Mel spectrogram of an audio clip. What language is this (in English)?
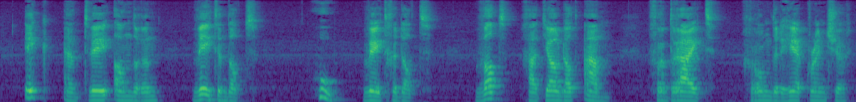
Dutch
